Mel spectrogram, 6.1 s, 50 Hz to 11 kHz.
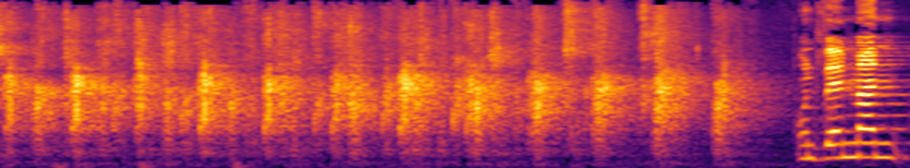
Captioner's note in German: Beifall BÜNDNIS 90/DIE GRÜNEN und CDU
